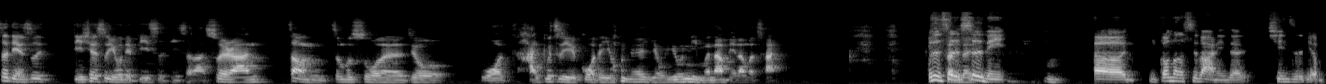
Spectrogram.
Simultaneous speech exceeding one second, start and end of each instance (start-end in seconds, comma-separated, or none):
none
